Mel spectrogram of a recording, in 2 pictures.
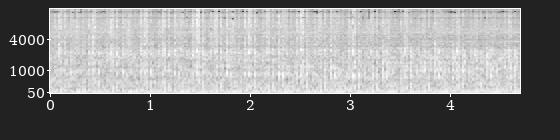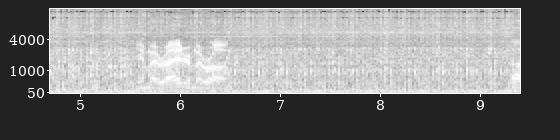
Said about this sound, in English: Duramax on the engine dyno. Not on the engine dyno. Up on stands. Sounds thumpy for a Duramax. Does that have the cam in it that you've been working on? Hear the blower.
